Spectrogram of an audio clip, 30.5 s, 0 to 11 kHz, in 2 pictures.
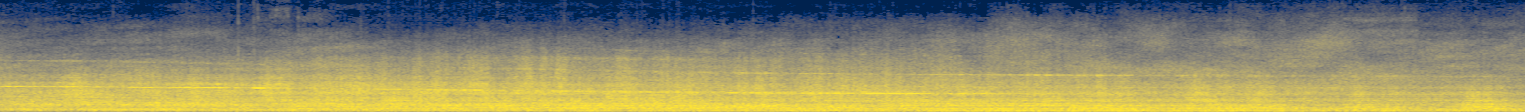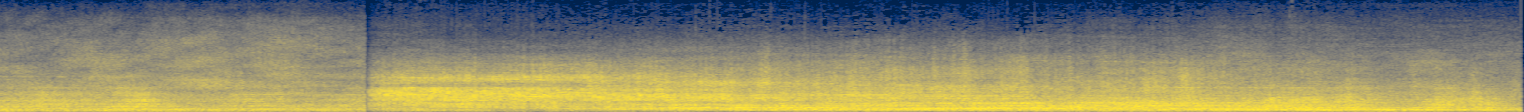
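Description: Twin-engine jet airliners climbing out after takeoff: a steady, loud jet engine noise with a whine that falls slowly in pitch as the aircraft draws away. About 19 seconds in, a sudden cut changes to another jet's engine sound.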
